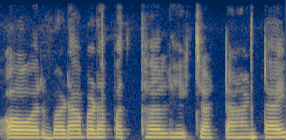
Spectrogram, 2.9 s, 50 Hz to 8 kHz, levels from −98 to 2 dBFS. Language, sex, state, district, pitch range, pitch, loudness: Sadri, female, Chhattisgarh, Jashpur, 215-225 Hz, 220 Hz, -17 LUFS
